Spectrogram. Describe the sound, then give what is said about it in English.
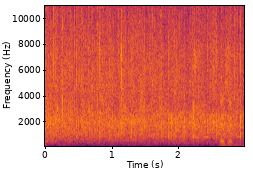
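An audience claps steadily as a woman comes up to the microphone, a dense, continuous wash of applause, with a voice briefly audible near the end. “Give her a hand clap as she comes.”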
